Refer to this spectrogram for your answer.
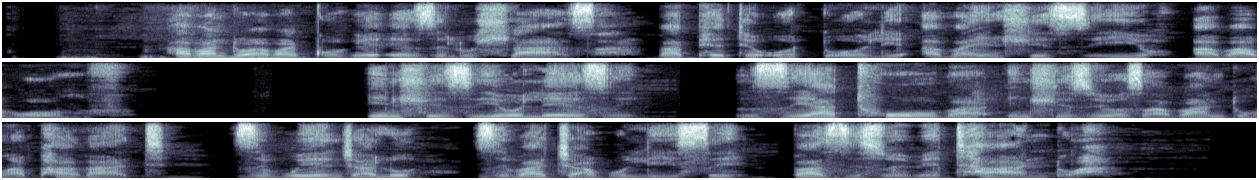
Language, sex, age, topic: North Ndebele, male, 36-49, health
